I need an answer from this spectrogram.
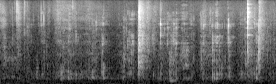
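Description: Close-up chewing of a bite of thin-crust chicken pizza, with several short sharp crunches. The sharpest come about two seconds in and near the end.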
